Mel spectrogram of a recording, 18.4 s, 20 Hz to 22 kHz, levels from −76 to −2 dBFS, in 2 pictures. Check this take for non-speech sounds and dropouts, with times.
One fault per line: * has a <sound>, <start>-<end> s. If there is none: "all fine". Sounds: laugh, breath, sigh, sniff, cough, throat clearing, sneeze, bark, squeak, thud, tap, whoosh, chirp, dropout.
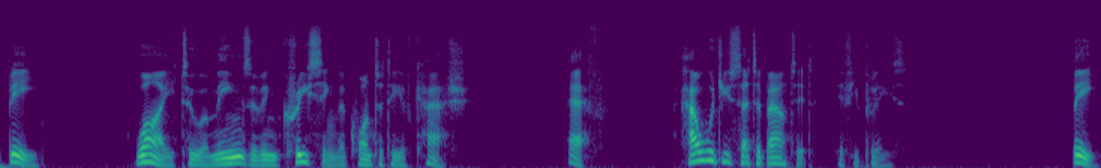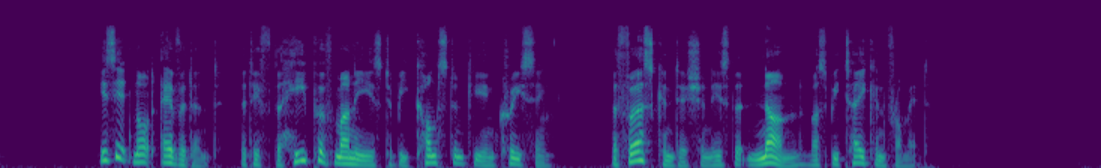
all fine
